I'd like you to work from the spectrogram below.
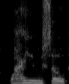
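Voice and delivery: baffled question. Retold or imitated. Movie character puzzled by the celebration, high baffled voice. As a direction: ask it high, imitating his bewilderment.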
